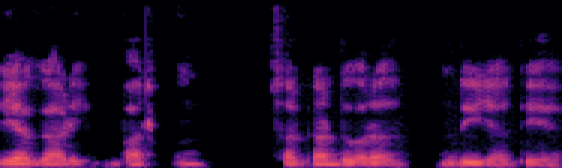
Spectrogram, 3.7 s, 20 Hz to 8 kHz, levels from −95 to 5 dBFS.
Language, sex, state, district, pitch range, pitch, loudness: Hindi, male, Jharkhand, Jamtara, 110-120 Hz, 115 Hz, -35 LUFS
